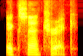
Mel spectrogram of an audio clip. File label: "eccentric", American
